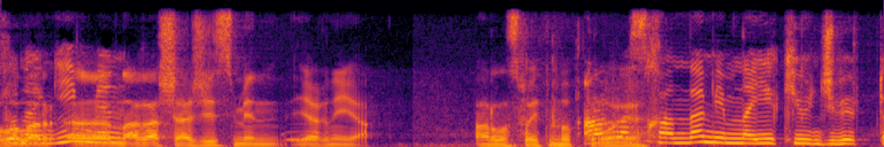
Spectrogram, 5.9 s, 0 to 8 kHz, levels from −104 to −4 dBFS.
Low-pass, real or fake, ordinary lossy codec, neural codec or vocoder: 7.2 kHz; fake; none; vocoder, 44.1 kHz, 128 mel bands every 256 samples, BigVGAN v2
